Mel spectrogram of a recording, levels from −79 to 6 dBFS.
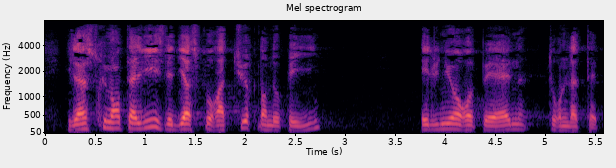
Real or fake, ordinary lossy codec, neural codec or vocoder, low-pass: real; MP3, 32 kbps; none; 7.2 kHz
